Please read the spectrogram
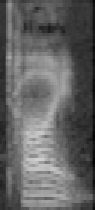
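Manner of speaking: "Time" with a long, falling vowel; a long, deliberate "Time"; lengthened word. Shown as a demonstration. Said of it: "Look how long that word is".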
